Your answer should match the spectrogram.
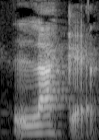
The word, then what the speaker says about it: lekker: It's written like this, but it's pronounced like this, like clear lekker.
